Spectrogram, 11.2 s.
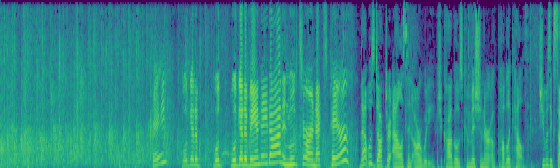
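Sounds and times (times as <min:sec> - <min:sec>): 
small group applauding: 0:00.0 - 0:07.2
speech: 0:03.0 - 0:11.1.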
